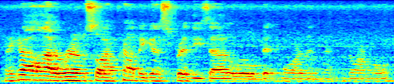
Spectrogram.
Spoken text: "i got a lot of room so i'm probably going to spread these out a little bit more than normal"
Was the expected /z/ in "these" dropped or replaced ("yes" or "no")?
no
